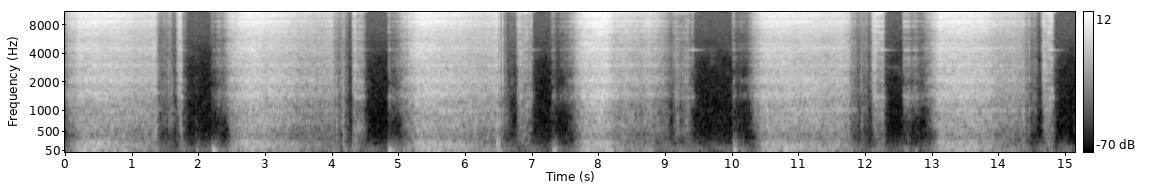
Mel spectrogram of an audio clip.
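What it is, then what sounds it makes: Kinetic sand block being cut. A serrated knife slices repeatedly through a solid slab of kinetic sand shaped into yellow and blue triangles. Six long cutting strokes each make a gritty, scraping hiss that is bright and high, with a softer low crunch underneath. Short pauses and small clicks fall between the strokes.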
